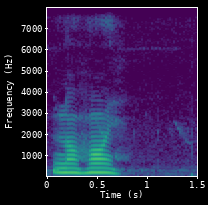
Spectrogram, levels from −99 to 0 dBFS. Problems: constant background noise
